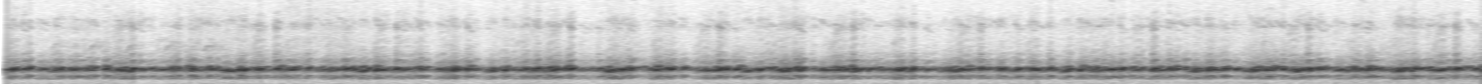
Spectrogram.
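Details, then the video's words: At Langdon Lake, Oregon, a dense chorus of frogs chirps together in a steady, high rattling trill with no break. "Frogs chirping at Langdon Lake, Oregon"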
